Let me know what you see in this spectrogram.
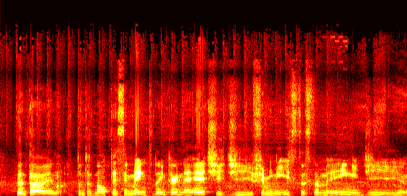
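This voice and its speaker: A man's fairly high voice with lively intonation at a fairly slow pace, amid noticeable background noise. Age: 20s. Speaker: pop culture podcaster. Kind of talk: casual chat.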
